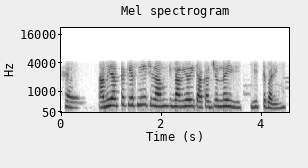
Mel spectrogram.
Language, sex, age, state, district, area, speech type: Bengali, female, 18-30, West Bengal, Darjeeling, urban, conversation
